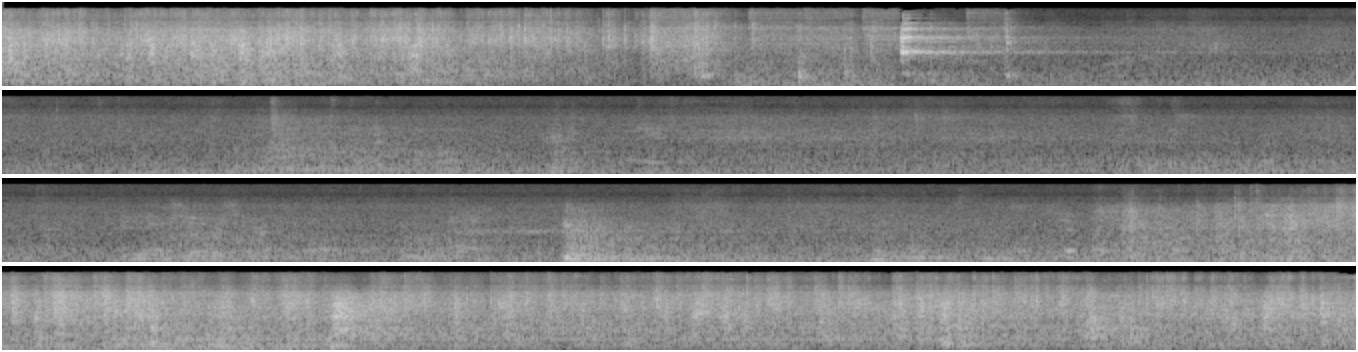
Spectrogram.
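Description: A large machine whirs and rattles nearby, loud at first, quieter in the middle, then loud again.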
